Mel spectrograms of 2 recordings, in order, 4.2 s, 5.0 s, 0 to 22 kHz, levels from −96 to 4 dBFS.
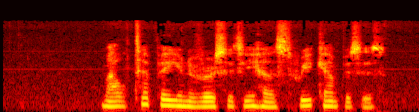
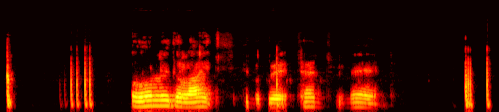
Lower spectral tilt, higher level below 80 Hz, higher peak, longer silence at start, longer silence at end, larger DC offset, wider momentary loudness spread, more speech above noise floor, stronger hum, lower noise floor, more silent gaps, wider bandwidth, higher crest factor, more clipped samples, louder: second, -3.5 dB/octave vs -8.5 dB/octave; first, -62 dBFS vs -72 dBFS; about the same, -6 dBFS vs -8 dBFS; first, 1 s vs 0.05 s; first, 0.35 s vs 0.1 s; neither; second, 8 LU vs 21 LU; second, 35 dB vs over 65 dB; neither; second, -60 dBFS vs under -90 dBFS; neither; first, 11.5 kHz vs 7.2 kHz; about the same, 20 dB vs 20 dB; neither; first, -24 LUFS vs -27 LUFS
